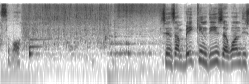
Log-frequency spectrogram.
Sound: water pours

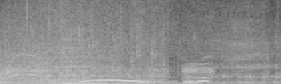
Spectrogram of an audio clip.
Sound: screaming; toilet flushing

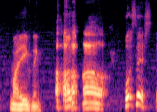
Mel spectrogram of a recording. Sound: chortling

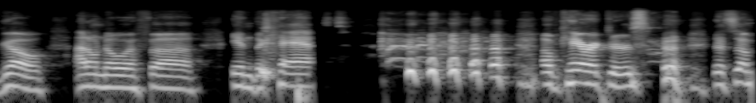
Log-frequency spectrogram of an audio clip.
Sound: laughs

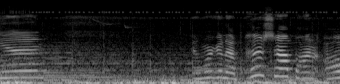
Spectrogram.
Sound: breaths deeply

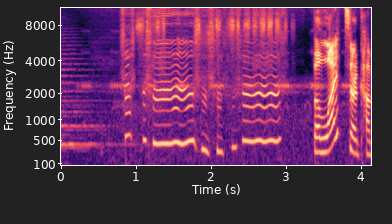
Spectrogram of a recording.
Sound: humming

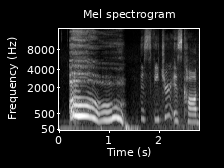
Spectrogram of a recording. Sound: groaning

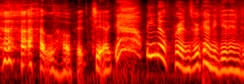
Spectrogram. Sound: laughter

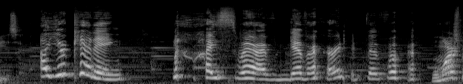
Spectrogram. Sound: laughs

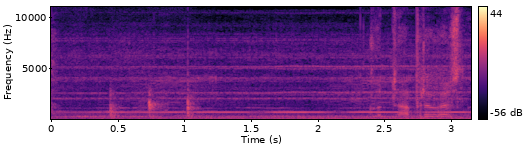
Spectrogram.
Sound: someone's knocking at the door

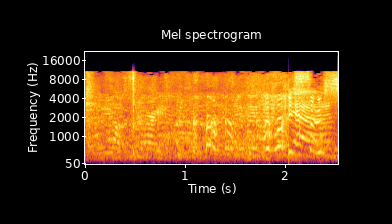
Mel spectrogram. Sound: laughs

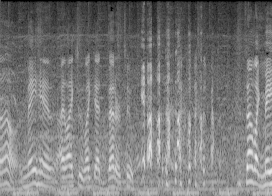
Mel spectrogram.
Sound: laughs

